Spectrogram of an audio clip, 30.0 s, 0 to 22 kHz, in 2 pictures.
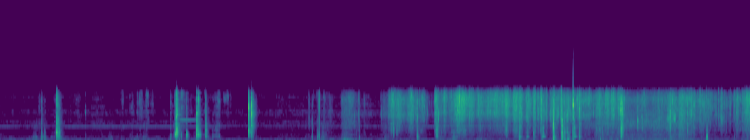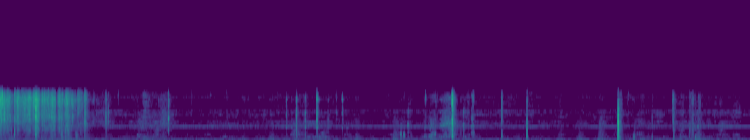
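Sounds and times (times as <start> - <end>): dense crinkling and clicking: 7.6 - 17.2.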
